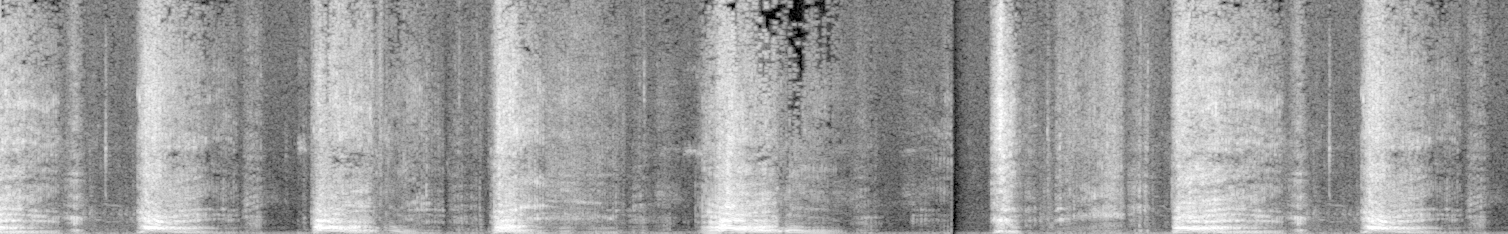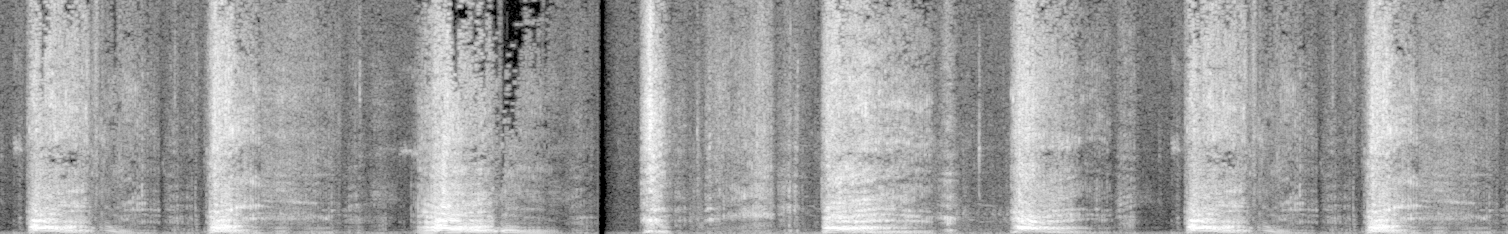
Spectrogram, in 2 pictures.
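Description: Male lions fighting, giving a steady series of loud roaring snarls, one about every one and a half to two seconds, each falling in pitch.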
